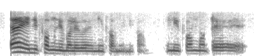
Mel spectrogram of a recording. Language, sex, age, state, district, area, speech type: Assamese, female, 60+, Assam, Charaideo, rural, conversation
